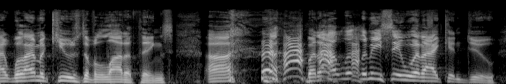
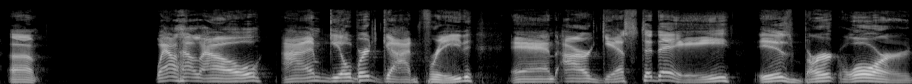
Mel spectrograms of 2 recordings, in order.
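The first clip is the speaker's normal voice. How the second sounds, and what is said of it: Gilbert Gottfried impression. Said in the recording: “you do a Gilbert impression ... Pretty good.”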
